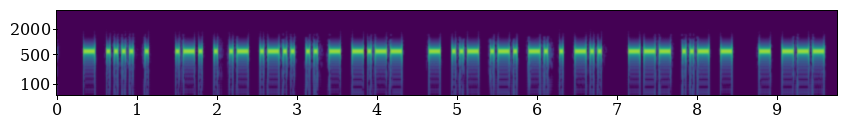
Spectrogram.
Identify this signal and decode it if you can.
Morse code, heard as a keyed tone, about 25 wpm, 600 Hz. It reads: THE REALITY TURNED OUT TO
